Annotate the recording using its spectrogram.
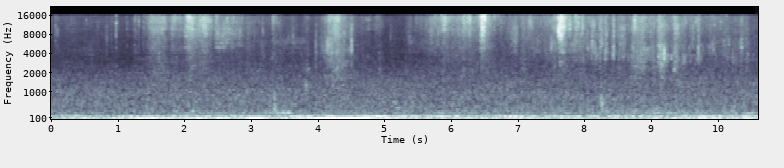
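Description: Freshly cut long grass rustling as handfuls are laid out over a rifle on a plastic sheet: a string of short, crisp rustles over a steady low rumble.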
